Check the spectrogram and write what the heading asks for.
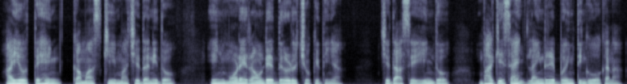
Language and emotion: Santali, sad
